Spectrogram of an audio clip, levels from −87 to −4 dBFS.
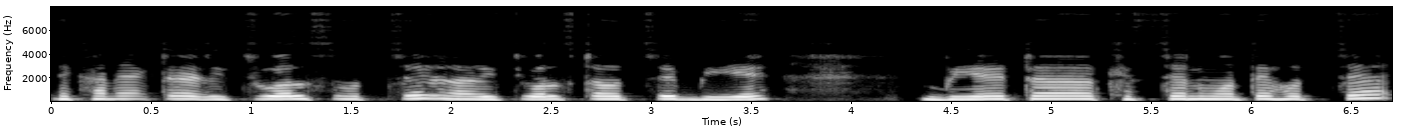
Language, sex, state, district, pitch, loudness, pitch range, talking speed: Bengali, female, West Bengal, Paschim Medinipur, 225 Hz, -15 LUFS, 215-235 Hz, 115 wpm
